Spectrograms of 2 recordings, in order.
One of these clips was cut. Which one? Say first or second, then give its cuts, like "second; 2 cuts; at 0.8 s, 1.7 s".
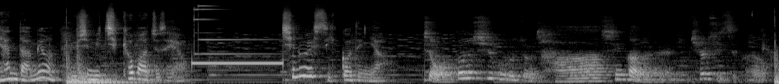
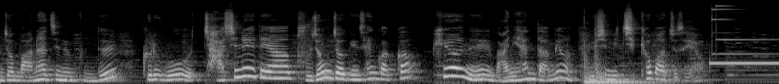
first; 1 cut; at 4.2 s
